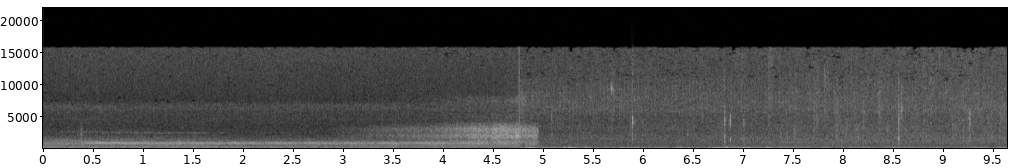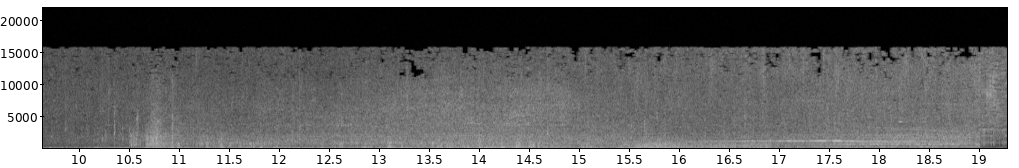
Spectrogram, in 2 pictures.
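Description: Thunderstorm: rolling thunder over steady rain, with a sharp thunderclap about ten seconds in. A steady high tone sounds over it for the first four seconds, and another tone slides downward near the end.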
